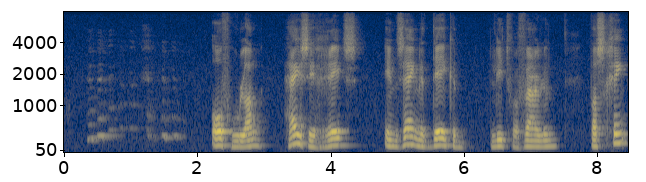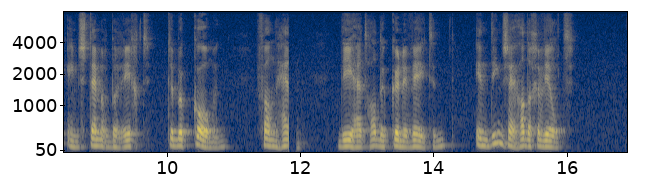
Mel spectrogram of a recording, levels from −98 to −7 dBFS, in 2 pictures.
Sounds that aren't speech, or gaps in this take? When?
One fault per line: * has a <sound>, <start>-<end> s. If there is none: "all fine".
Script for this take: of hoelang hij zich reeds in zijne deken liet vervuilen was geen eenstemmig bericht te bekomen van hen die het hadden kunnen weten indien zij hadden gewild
* has a laugh, 0.3-1.9 s
* has a dropout, 11.8-12.0 s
